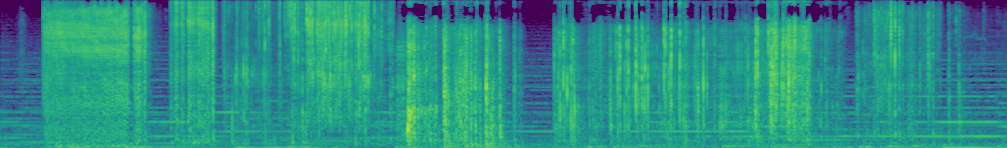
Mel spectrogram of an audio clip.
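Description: Plastic toy capsule ball and small printed plastic wrapper packets being cracked, torn and crinkled open by hand, in bursts of loud crackling, over background music.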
